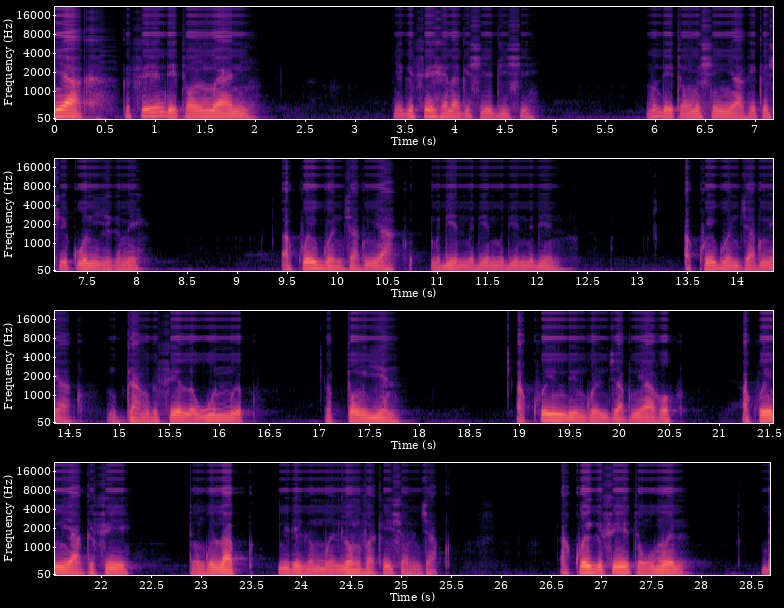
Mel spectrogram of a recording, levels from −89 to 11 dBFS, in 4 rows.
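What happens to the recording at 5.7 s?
At 5.7 s, as throughout the clip, imaging from sample-and-hold upsampling is audible. The speech was raised to a higher rate, which points to an 8 kHz original brought to 44.1 kHz, by simply repeating samples. A mirrored copy spanning 4 to 8 kHz, about 22 dB down, adds a metallic fizz that tracks the voice.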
